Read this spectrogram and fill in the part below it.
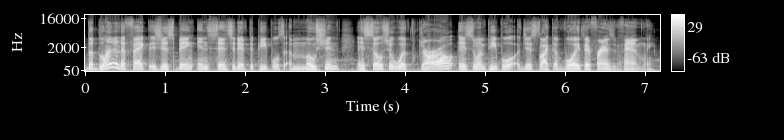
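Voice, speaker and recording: A man's voice: medium pitch, expressive, fairly quick, few pauses. A man narrating an explainer commentary in an informal, conversational way. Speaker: video narrator explaining horror lore. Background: music bed.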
